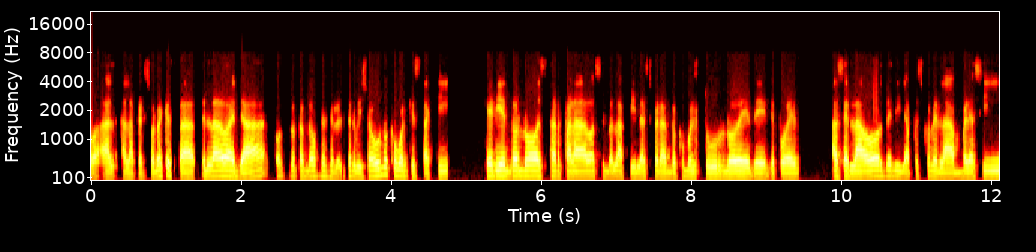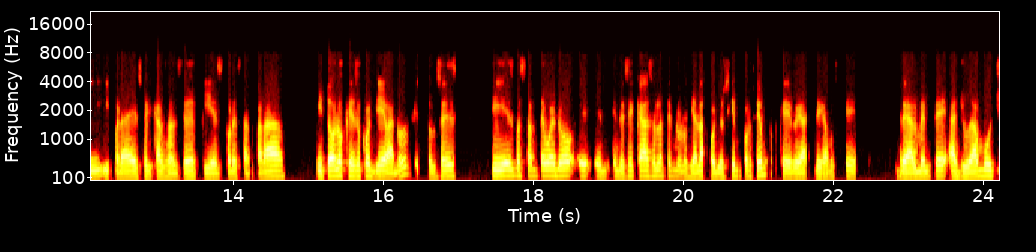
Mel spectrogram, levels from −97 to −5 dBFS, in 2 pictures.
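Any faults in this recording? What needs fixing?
Nothing stood out on listening to this speech, so there is nothing here that needs fixing.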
